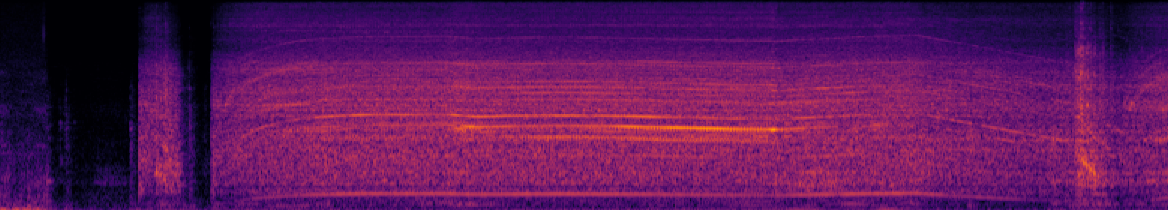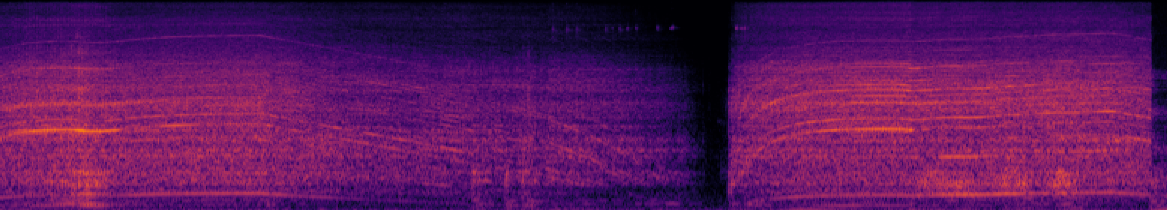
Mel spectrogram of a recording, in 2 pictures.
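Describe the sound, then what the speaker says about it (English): A power drill bores through a Bowie knife's white handle and brass guard in a workshop, a steady high whine in three long passes separated by brief pauses and clicks, close and fairly loud. "So the next thing you should see me doing is drilling through."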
